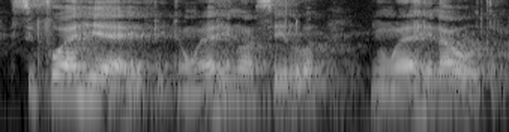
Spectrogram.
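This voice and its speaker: A man's voice: medium pitch, lively intonation, fairly quick, warm tone. A male teacher, patiently explaining a lesson step by step and voicing his students' questions himself. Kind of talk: recorded online lesson. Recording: echoey room with long reverb.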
